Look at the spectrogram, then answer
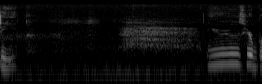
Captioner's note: takes deep breath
